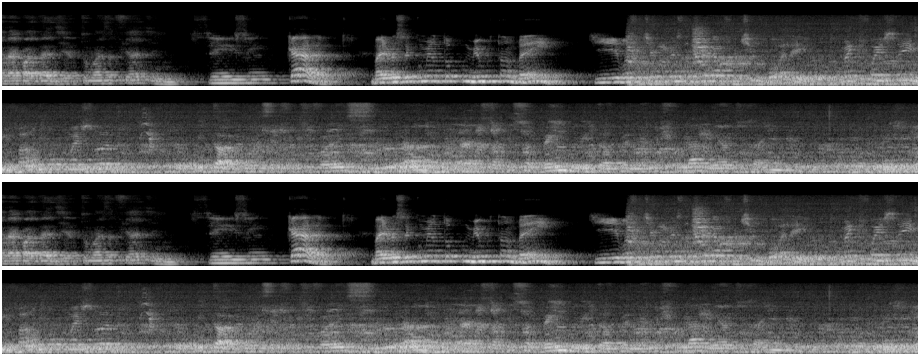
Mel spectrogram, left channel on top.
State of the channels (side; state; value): both; identical; correlation 1.00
